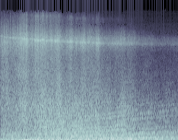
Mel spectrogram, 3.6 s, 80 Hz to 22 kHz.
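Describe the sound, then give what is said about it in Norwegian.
A steady, loud roar of a top-secret Lockheed U-2 with a large wingspan, flying about 20 km above the ground over the Soviet Union on 1 May 1960. Broad rumbling noise with a hissing high edge, fading slightly toward the end. No voices. “Et topp hemmelig, glinsende fly med stort vingespenn suser høyt over skyene i Sovjetunionen.”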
